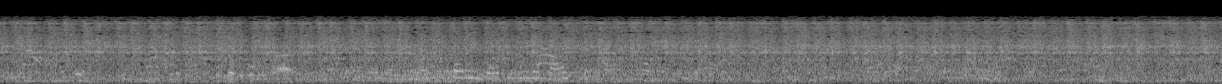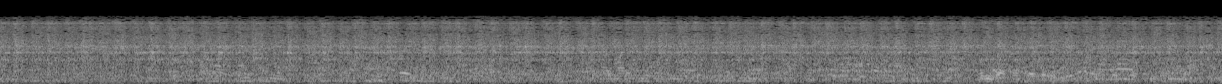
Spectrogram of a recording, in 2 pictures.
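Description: A large crowd chatters and calls out loudly in an echoing hall.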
